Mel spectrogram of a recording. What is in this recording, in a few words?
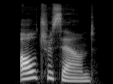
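"ultrasound" English, British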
